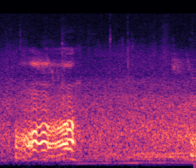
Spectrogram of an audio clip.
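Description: A short vocal call, under a second long and about a quarter of a second in, its pitch wavering up and down.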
